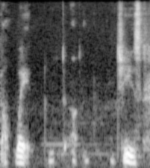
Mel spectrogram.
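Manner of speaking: quiet dismay. Retold or imitated. Peter taking the news in.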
